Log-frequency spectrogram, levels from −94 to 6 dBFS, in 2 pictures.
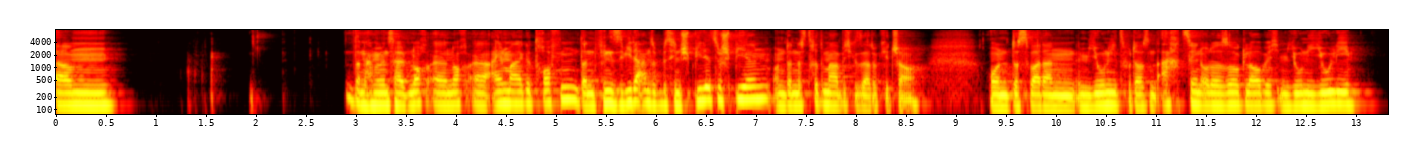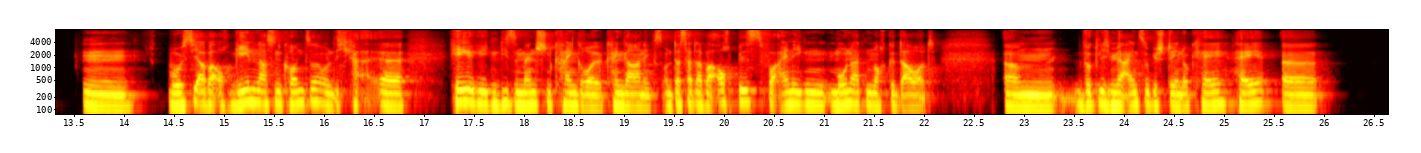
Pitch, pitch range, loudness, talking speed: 130 Hz, 120-135 Hz, -21 LUFS, 185 wpm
